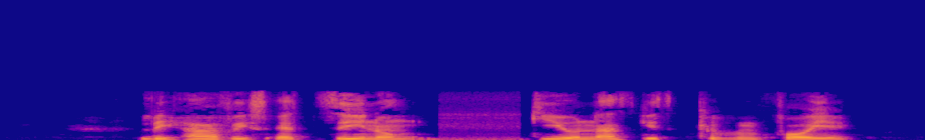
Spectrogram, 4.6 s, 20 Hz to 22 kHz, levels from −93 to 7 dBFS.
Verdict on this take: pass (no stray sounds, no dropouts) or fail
pass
